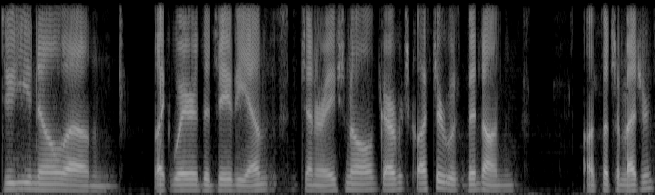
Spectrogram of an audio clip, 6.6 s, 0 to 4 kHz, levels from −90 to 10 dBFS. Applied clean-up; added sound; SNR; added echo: neural separator model SepFormer WHAMR!.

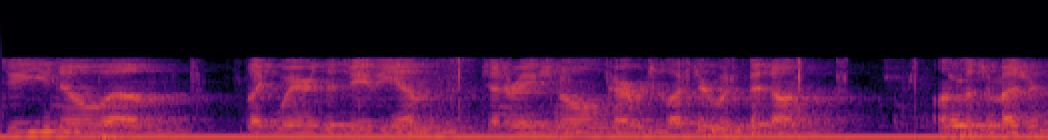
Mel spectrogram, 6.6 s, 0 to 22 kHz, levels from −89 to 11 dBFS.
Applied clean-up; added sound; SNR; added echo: none; Scissors; 1 dB; reverberation time 1.1 s.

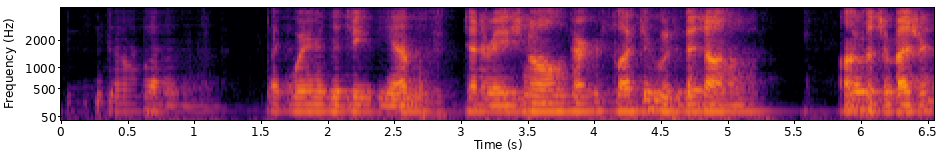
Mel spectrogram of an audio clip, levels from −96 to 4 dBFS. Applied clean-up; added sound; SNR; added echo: neural mask model DeepFilterNet 3.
